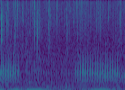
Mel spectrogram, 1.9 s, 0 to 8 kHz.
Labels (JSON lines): {"label": "biophony, croak", "recorder": "SoundTrap 500"}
